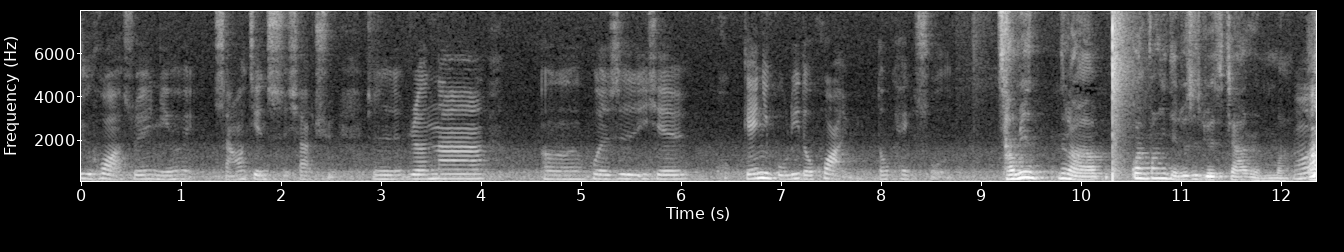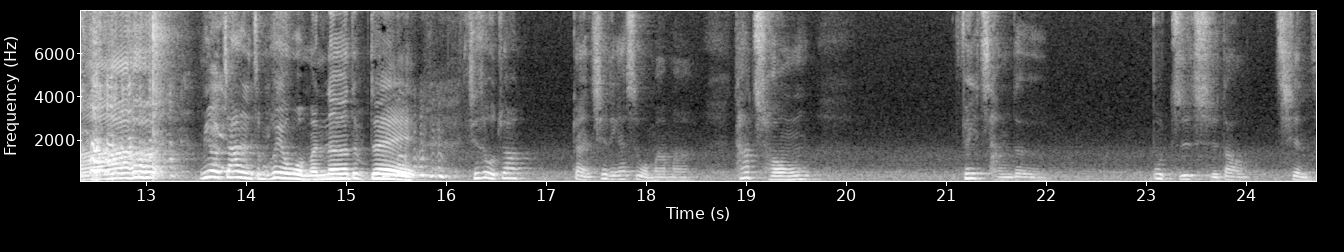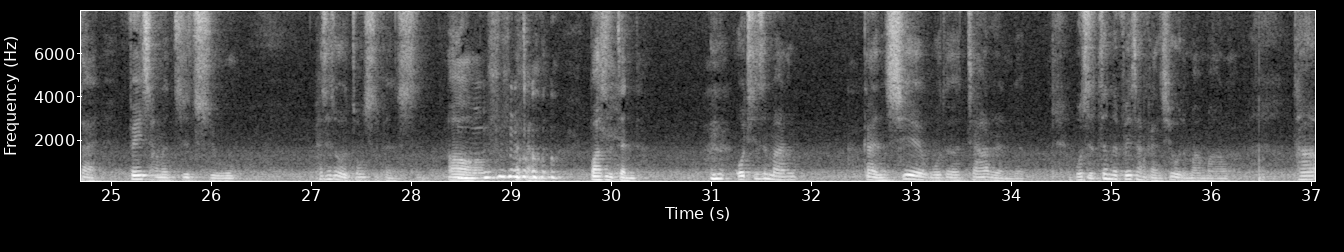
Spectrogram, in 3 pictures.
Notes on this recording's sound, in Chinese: 音量上面會時而大聲時而小聲。整集也因為在開放空間錄製 聲音很小。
